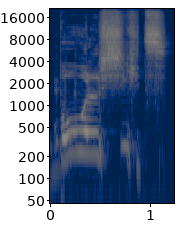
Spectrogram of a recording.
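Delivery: BULLSHIT high and loud in a mock Russian accent; attempted Russian accent. Reading the book's double O's, exaggerated Russian accent. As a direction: stretch the vowel of Bullshit, Russian-style. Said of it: "With, like, double O's".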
